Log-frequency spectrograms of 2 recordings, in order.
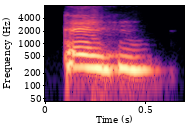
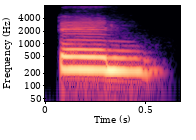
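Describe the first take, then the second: First: The t is released with a puff of air. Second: The t is released without a puff of air. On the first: "for T sound in English, you say" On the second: "in Vietnamese we just say"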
